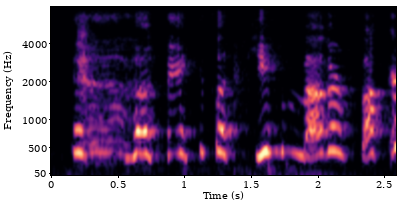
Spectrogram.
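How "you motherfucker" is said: acted out, toned-down mild yelling. Retelling a man kicking at a tiger, imitating a man screaming. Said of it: "But he is screaming".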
